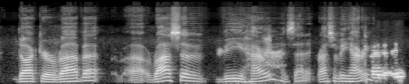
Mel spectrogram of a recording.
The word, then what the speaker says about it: Rasaviharii: I believe your name is pronounced Dr rabba rasa V Harry is that it Russellville Harry in uh so this in rasa vihari rasa vihari but you can just call me rasa for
